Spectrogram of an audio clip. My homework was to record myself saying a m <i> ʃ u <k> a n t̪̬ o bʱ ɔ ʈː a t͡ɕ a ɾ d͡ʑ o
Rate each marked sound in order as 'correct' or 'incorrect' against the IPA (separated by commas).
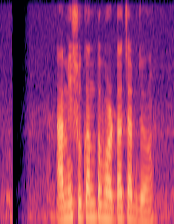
correct, correct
